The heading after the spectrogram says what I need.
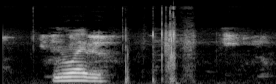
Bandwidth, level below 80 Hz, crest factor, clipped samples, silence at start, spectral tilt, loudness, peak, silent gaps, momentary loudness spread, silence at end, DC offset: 17 kHz; -56 dBFS; 20 dB; under 0.1%; 0 s; -4.5 dB/octave; -16 LUFS; 0 dBFS; none; 19 LU; 0.1 s; under 0.1%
